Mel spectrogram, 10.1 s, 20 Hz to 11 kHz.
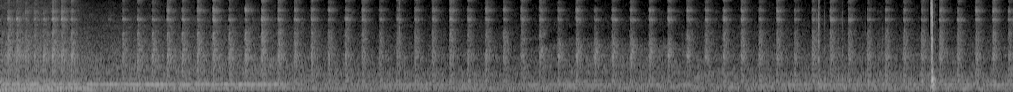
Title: VT Knocking/rattle noise 2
